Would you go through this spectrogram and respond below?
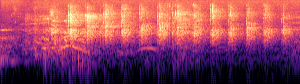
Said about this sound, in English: I didn't know that it deserved an applause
